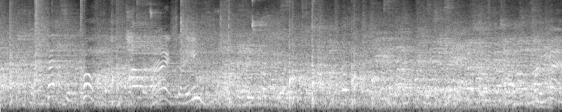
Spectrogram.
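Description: A handball rally: a series of sharp smacks as the rubber ball is struck by hand and rebounds off the wall and floor, over continual overlapping chatter of players and onlookers.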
